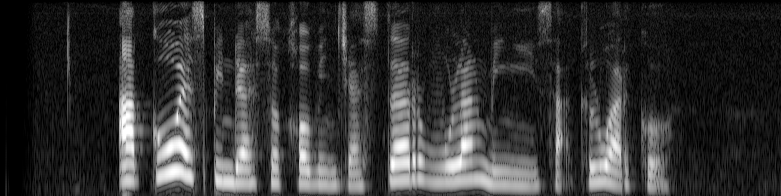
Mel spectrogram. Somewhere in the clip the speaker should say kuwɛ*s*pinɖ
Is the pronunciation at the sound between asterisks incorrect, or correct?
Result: correct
